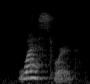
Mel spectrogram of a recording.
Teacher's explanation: we stress the first syllable in westward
